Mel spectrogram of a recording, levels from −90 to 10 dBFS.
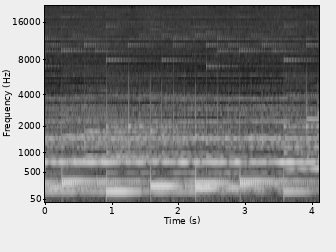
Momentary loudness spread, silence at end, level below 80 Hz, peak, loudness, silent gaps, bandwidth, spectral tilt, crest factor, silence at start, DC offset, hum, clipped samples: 4 LU; 0 s; -58 dBFS; -4 dBFS; -16 LUFS; none; over 20 kHz; -7 dB/octave; 12 dB; 0 s; under 0.1%; none; under 0.1%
